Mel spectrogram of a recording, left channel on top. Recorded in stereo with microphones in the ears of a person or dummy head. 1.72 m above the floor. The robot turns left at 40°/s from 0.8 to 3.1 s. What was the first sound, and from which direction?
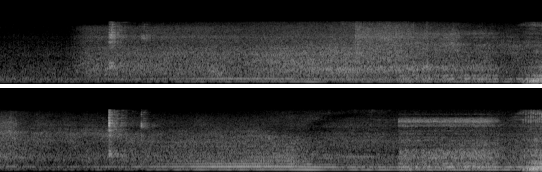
Breaking glass, 60° right (ahead or behind).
